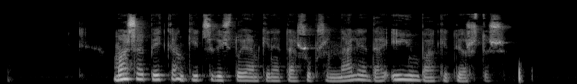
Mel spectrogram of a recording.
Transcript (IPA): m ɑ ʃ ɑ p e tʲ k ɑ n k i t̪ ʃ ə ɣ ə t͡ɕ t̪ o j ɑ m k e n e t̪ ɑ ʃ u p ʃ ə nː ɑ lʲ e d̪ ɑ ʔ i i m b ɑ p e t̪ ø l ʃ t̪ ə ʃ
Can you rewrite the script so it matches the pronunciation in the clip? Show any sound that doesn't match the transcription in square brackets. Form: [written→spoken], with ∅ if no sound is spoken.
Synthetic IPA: m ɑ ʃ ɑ p e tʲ k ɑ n k i t̪ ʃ ə ɣ ə t͡ɕ t̪ o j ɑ m k e n e t̪ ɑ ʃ u p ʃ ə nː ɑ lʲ e d̪ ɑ ʔ i [i→y] m b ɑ [p→k] e t̪ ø [l→r] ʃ t̪ ə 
